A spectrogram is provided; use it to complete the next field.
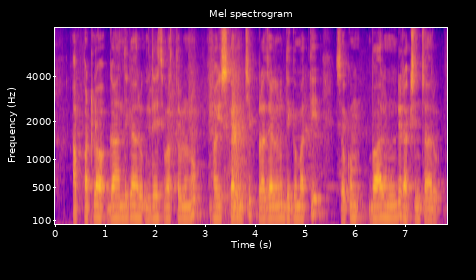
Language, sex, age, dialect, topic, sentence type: Telugu, male, 18-24, Utterandhra, banking, statement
